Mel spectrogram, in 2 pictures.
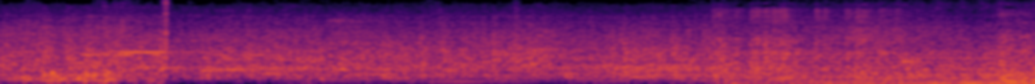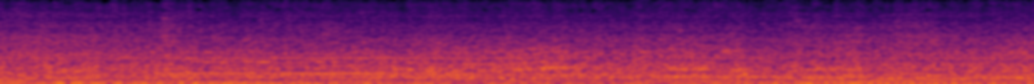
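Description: Gerstlauer spinning roller coaster car running on its steel track: a steady low rumble that starts about a third of the way in and carries on to the end, over general outdoor noise.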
